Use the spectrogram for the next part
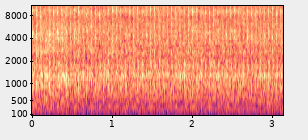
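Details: Rapid, steady mechanical tapping, a little over two pulses per second, from a handheld at-home low-intensity shockwave therapy device applied to the sides of a man's penis in a second round; he reports no pain.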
